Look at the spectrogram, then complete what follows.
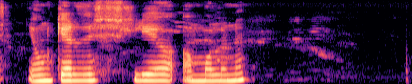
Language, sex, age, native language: Icelandic, male, 10, Icelandic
